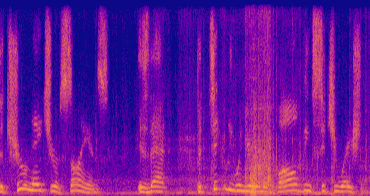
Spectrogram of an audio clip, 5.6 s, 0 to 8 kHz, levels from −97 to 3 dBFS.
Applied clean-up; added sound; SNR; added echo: none; Skateboard; 10 dB; none.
